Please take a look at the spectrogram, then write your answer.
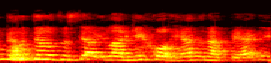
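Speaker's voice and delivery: put-on loud, urgent replay of a child's alarm; retold panic. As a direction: exclaim it as if bolting after mum. Retold panicked dash after mother.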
